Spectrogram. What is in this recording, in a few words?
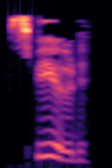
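"spewed", British English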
